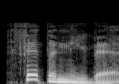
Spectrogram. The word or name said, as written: fippenny bit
